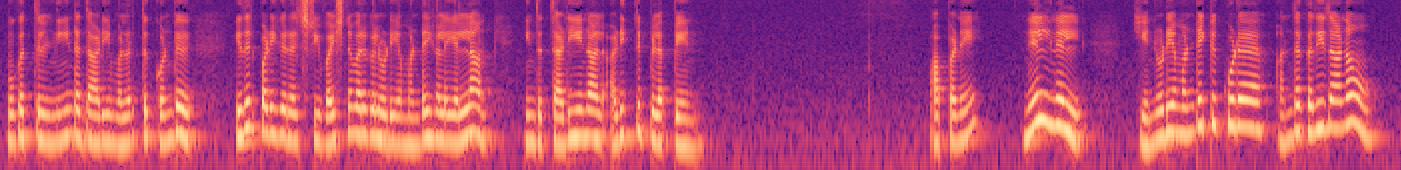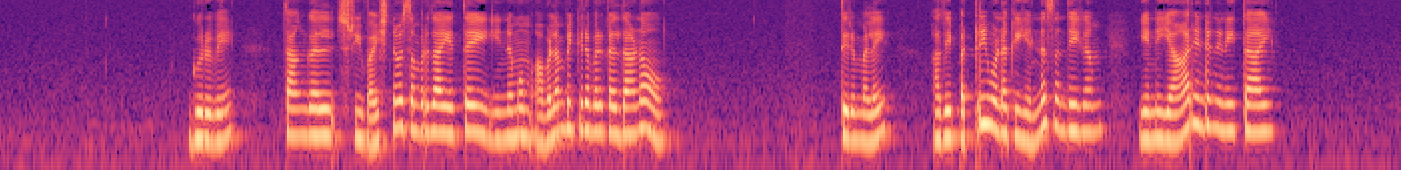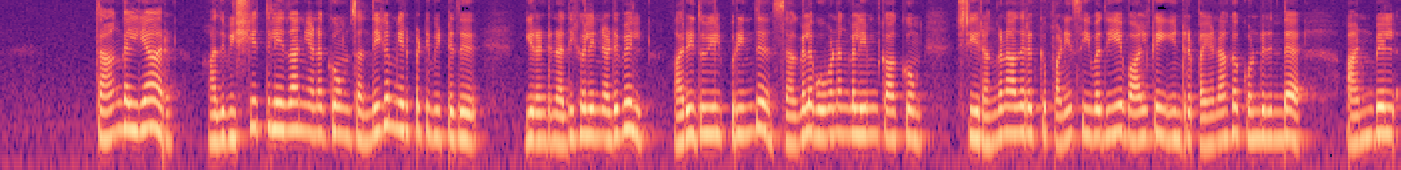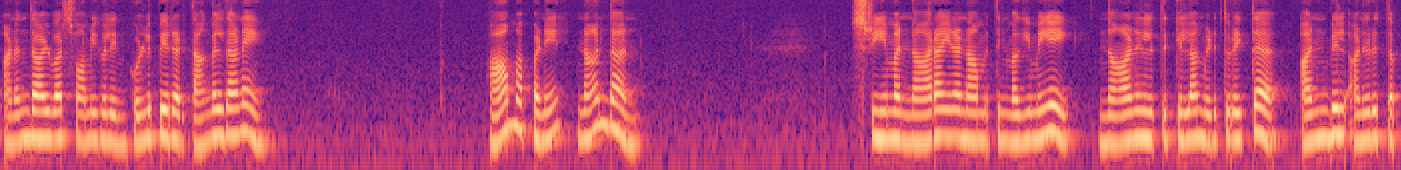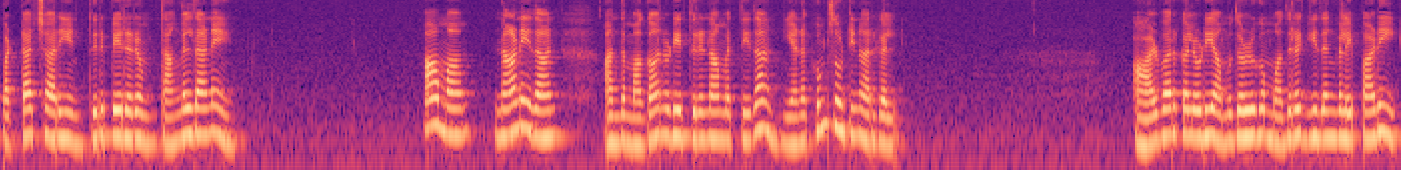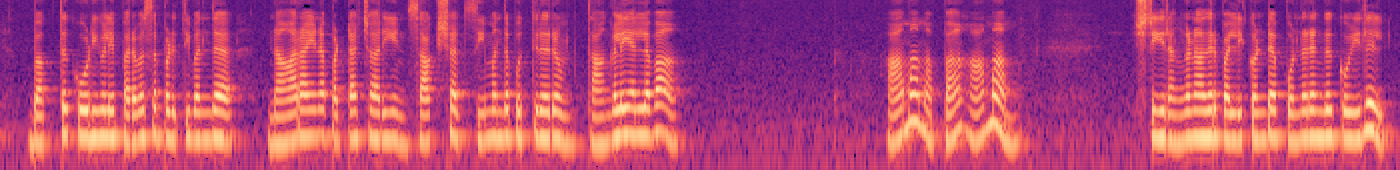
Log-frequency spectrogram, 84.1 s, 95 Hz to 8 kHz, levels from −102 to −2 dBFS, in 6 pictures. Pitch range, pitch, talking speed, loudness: 200-240 Hz, 220 Hz, 80 wpm, -15 LUFS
